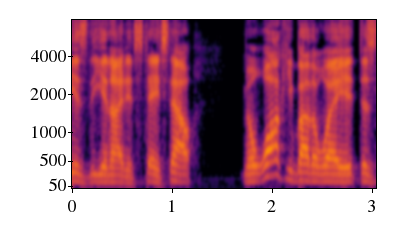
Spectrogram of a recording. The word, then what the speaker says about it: Milwaukee: Is it Milwaukee beef? I wasn't sure. Yeah, actually, it's pronounced Milwaukee, which is Algonquin for the good land.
